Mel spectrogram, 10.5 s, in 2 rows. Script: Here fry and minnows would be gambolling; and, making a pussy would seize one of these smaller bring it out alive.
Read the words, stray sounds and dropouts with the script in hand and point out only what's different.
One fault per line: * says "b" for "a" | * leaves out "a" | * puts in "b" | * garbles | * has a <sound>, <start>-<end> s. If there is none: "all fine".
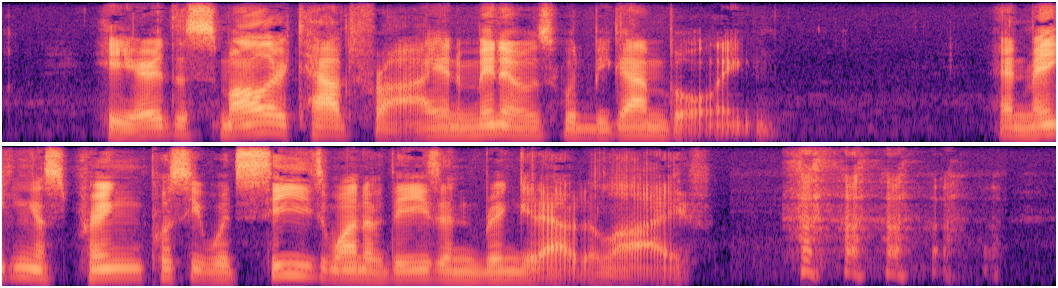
* puts in "the smaller trout"
* puts in "spring"
* says "and" for "smaller"
* has a laugh, 9.2-10.3 s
